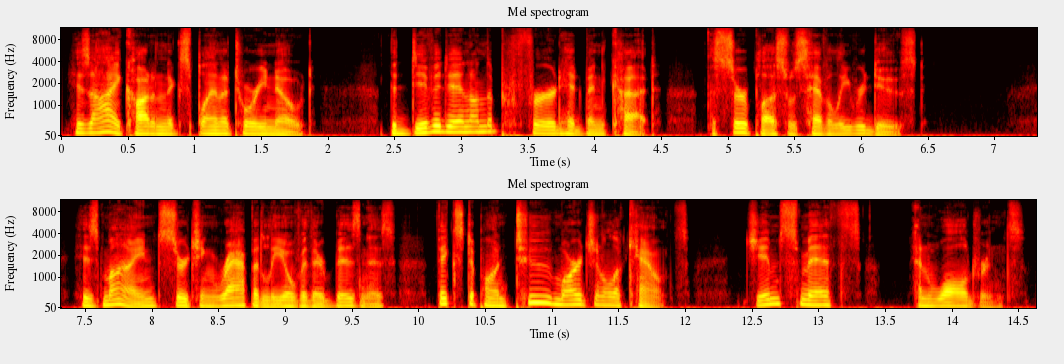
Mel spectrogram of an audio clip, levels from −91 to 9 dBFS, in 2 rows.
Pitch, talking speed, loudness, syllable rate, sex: 120 Hz, 140 wpm, -21 LUFS, 5.2 syllables/s, male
